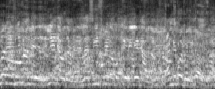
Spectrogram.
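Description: Speech only: a man talking, with other voices chattering in the background.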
